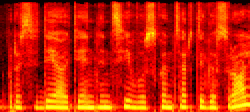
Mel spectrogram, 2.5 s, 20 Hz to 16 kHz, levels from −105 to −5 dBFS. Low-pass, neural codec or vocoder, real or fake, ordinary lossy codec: 14.4 kHz; vocoder, 44.1 kHz, 128 mel bands every 512 samples, BigVGAN v2; fake; MP3, 96 kbps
